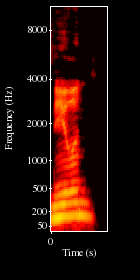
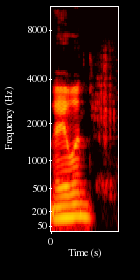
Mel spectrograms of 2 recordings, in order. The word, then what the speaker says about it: Neyland: It's Neyland, not Nayland.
